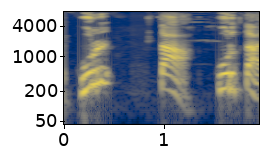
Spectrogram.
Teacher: जैसे कि यहाँ पे आप देख सकते हो त पे लगा है रेफ की मात्रा, तो हम लोग त से पहले आधा रा का उच्चारण किए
